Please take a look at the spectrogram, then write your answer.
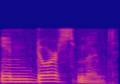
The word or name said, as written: endorsement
